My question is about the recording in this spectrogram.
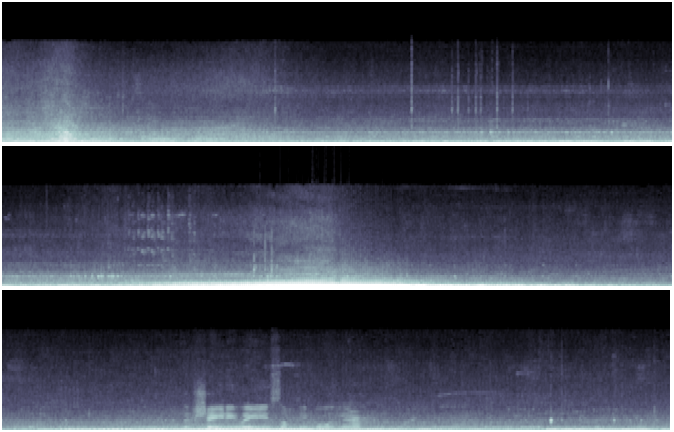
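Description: City street traffic heard from a moving electric scooter. A motor vehicle's engine passes close by, growing louder to a peak about halfway through, then drops in pitch and fades as it goes past. Voices of people nearby are heard briefly a little later.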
